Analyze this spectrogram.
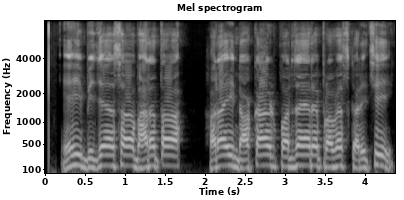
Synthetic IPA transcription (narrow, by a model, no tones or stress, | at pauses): eɦibid͡ʒɔjɔsʌɦbʱaɾɔt̪ɔ | hɔɾajnɔkawʈ̚pɔɾd͡ʒajɔɾepɾɔbesɡɔɾit͡ʃʰi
